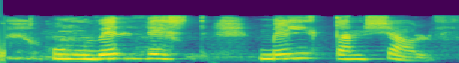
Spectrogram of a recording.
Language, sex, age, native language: Icelandic, male, 8, Icelandic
